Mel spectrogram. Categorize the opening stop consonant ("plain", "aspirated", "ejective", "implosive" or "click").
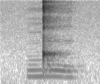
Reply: click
